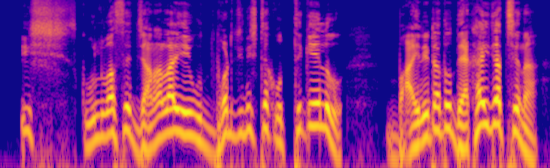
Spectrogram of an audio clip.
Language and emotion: Bengali, disgusted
